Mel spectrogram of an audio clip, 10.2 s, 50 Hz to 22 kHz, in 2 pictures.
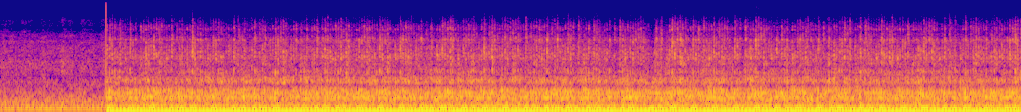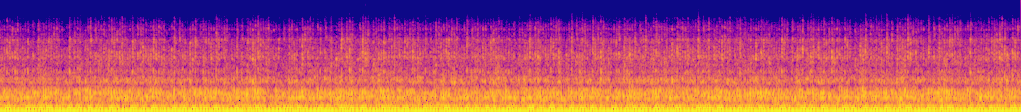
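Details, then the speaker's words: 1977 Ford F250 Camper Special, 460 V8, camera by the dual exhaust, cold start in snow; right after catching, a deep, steady, loud V8 burble settles into an even idle with no misses or ticks. "We'll listen to that 460, make some sweet music through them dual exhaust, and we'll fire it up and bring it down around here through the snow and pull up in here and put her in the pole barn."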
